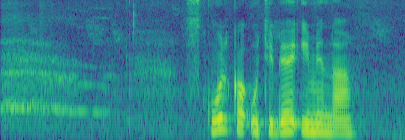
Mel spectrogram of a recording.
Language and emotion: Russian, neutral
